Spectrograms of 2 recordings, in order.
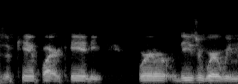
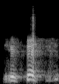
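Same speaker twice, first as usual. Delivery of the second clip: laugh; 10 semitones higher, 4 dB louder than usual. Real, not acted. Struggling to open the jar.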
